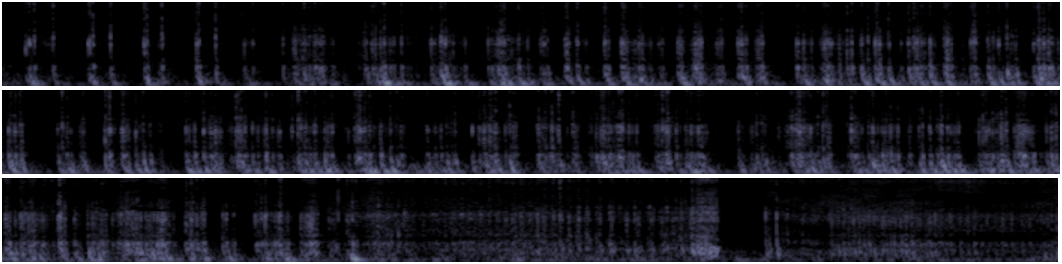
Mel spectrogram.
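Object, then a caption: EVA foam puzzle floor mat. Fingertips and nails scratch and rub quickly across colorful interlocking EVA foam puzzle floor mat tiles, which are thin, flat and solid with a textured surface. The result is a dense run of fast, dry scraping strokes with a soft low thump under each one. Near the end the strokes blur into a smoother, steadier rubbing hiss.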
